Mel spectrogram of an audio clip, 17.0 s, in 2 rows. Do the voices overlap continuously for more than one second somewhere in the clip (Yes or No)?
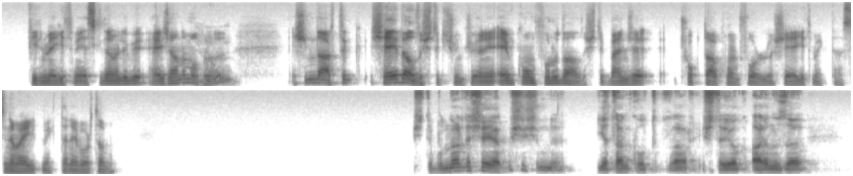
No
